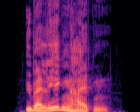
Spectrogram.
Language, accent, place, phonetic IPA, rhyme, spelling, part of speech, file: German, Germany, Berlin, [yːbɐˈleːɡn̩haɪ̯tn̩], -eːɡn̩haɪ̯tn̩, Überlegenheiten, noun, De-Überlegenheiten.ogg
- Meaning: plural of Überlegenheit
